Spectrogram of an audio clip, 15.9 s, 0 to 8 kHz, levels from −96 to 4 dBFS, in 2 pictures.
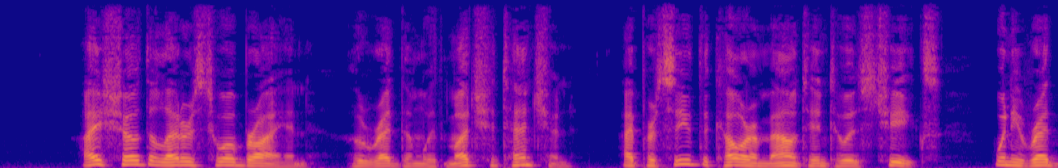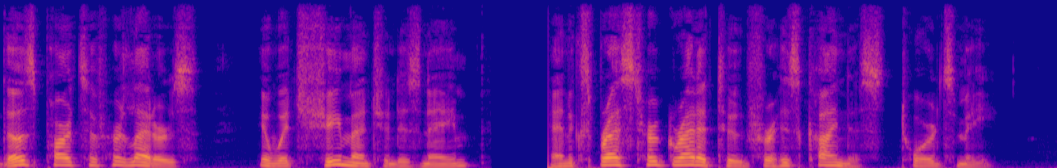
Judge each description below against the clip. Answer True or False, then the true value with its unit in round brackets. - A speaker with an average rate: True (165 wpm)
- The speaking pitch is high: False (140 Hz)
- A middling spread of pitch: False (5.7 semitones)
